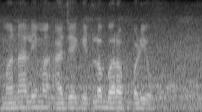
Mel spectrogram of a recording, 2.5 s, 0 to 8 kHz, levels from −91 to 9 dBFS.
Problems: constant background noise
